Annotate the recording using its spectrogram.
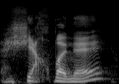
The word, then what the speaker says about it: Charbonnet: Oh, Zach Charbonnet.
